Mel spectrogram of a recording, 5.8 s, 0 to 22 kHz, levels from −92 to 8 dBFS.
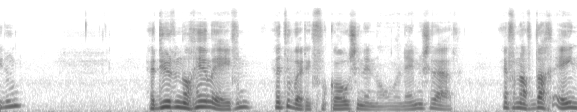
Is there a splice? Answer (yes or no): no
